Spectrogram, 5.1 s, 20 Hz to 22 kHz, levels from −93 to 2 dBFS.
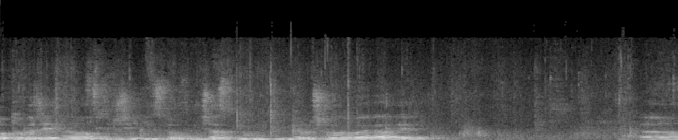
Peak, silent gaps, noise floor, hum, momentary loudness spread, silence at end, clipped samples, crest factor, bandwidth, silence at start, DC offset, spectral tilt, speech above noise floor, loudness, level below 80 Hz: -6 dBFS; none; -46 dBFS; none; 23 LU; 0 s; under 0.1%; 18 dB; 16.5 kHz; 0 s; under 0.1%; -5.5 dB/octave; 23 dB; -24 LUFS; -70 dBFS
